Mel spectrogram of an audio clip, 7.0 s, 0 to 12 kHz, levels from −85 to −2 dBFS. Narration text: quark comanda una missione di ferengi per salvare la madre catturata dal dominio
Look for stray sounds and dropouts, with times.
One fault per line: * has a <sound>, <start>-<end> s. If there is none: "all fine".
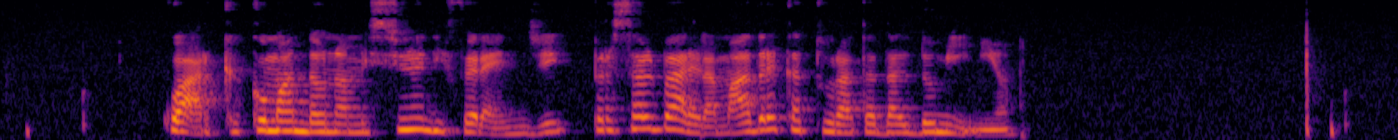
all fine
